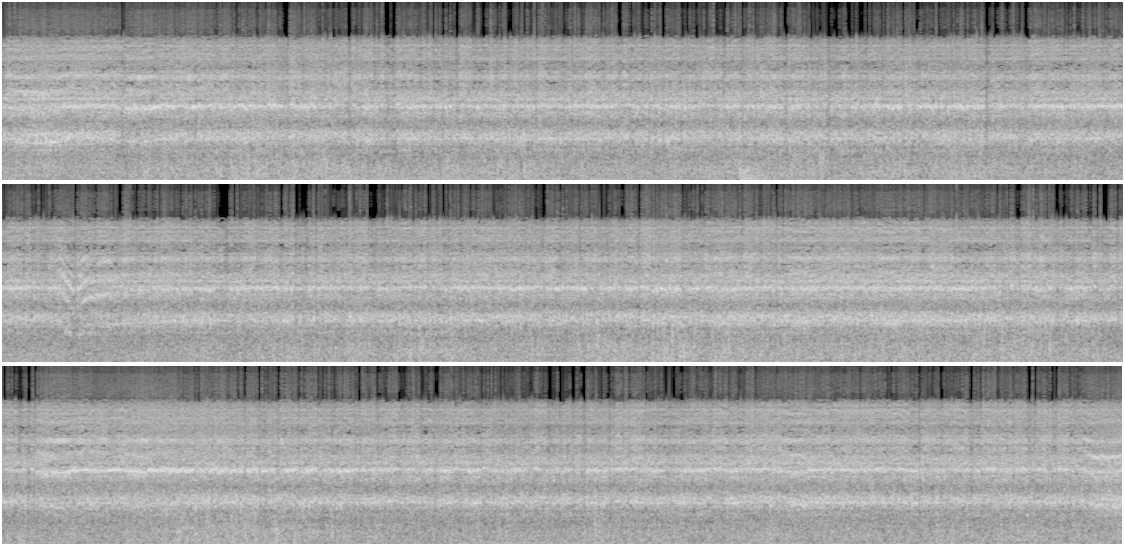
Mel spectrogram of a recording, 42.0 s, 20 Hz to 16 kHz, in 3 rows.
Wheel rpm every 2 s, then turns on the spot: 220, 230, 230, 230, 240, 230, 230, 220, 230, 230, 230, 230, 230, 230, 230, 230, 230, 230, 230, 230, 230.
none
